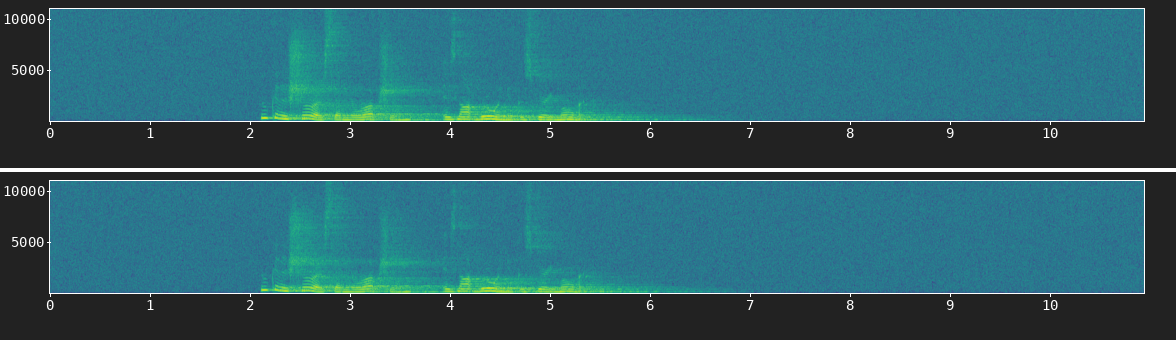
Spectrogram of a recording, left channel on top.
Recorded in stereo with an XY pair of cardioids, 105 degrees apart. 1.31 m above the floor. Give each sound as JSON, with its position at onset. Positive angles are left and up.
{"t": 2.1, "sound": "a woman speaking", "azimuth_deg": 10, "distance_m": 0.5}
